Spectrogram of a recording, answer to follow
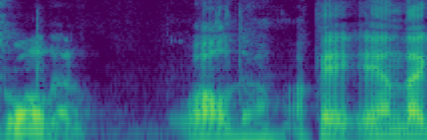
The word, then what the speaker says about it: Waldo: really important uh austin waldo did i pronounce that right yeah yeah you got it like where's waldo well done okay and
